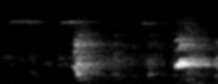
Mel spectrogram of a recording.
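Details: Pet dogs, a Labrador named Laoda and a Teddy named Shiliu, during a patience contest; two short yelping barks, the second louder and higher, with faint thin whining between them.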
